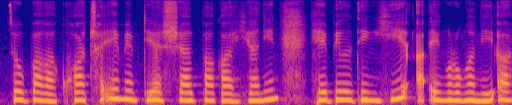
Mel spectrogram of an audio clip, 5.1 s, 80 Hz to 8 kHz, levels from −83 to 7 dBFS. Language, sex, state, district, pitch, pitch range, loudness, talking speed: Mizo, female, Mizoram, Aizawl, 225 Hz, 215-235 Hz, -13 LUFS, 235 wpm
